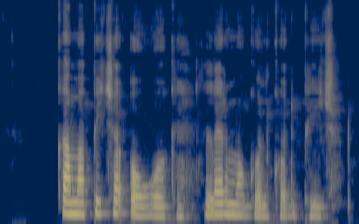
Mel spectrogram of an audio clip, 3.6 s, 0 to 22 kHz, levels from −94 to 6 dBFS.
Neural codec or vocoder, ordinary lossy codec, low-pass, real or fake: none; none; none; real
